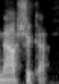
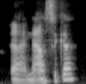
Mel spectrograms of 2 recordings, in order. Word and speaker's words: Nausicaa: But Nausicaa in the Valley of the Wind, I don't know, how, like, because in the Japanese version, they pronounce her name Nausicaa. In English, they pronounce it Nausicaa.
